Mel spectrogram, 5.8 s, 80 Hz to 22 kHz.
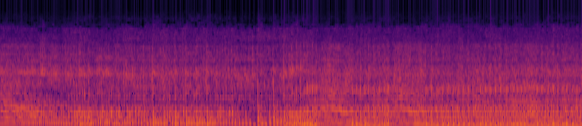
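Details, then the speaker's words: Neglected old McCulloch Super 250 chainsaw two-stroke, revived after fuel down the throat with air filter cover off: buzzes steadily, revs dip and pick back up cleanly without stumble; running normally. "as you saw with the 250 we got it up and running really nicely it it purred along and um seemed to run fairly well"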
